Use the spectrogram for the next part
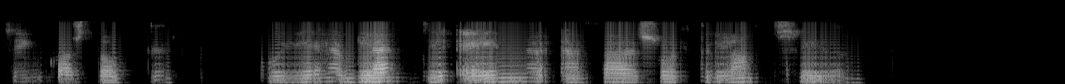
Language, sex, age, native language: Icelandic, female, 50-59, Icelandic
